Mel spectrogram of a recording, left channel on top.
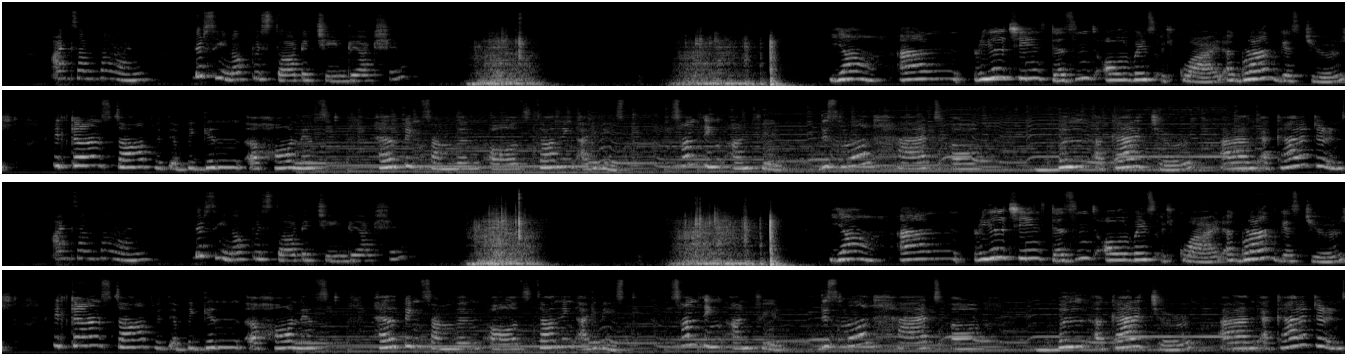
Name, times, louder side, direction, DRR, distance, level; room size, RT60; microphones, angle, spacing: voice 1, 0.5-1.5 1.9-4.1, left 2 dB, 70° left, 1.7 m, -38 dB
sound 1, 4.6-5.6 6.6-8.1, right 3 dB, 40° right, 0.5 m, -32 dB
voice 2, 8.3-19.7 20.1-23.4 23.7-26.8, left 2 dB, 5° right, 1.4 m, -32 dB
sound 2, 16.3-26.1, left 1 dB, 40° left, 0.6 m, -41 dB
4.0 x 3.8 x 3.3 m
head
